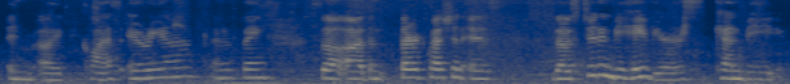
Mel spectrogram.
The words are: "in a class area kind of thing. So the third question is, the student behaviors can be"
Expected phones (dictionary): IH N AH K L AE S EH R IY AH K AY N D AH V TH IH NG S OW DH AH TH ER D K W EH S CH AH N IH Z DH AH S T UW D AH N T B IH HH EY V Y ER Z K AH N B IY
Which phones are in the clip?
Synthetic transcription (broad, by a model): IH N AH K L AE S EH R IY AH K AY N D AH V TH IH NG S OW DH AH TH ER D K W EH S CH AH N IH Z DH AH S T UW D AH N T B IH HH EY V Y ER Z K AH N B IY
